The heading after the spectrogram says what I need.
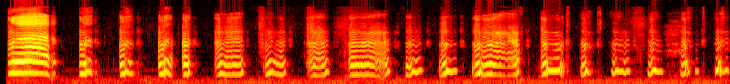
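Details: Newborn baby crying at birth: a loud opening wail, then a string of short, rhythmic, high-pitched cries; a normal newborn cry.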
